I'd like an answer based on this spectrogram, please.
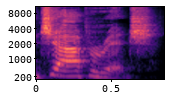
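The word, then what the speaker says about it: Japaridze: The Japarage.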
